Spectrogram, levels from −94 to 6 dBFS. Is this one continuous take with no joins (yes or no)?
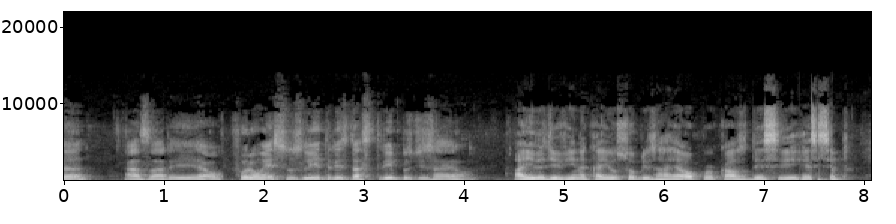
no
